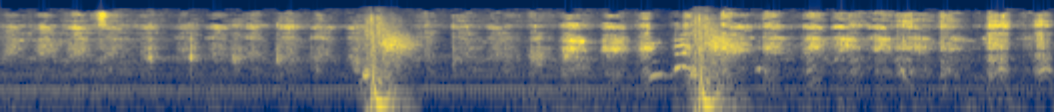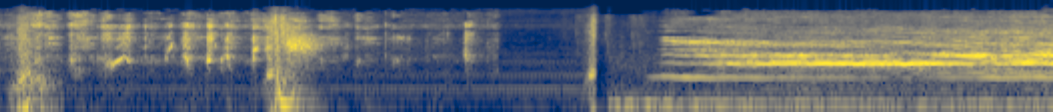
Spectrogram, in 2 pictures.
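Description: Four loud thuds, about one and a half to two seconds apart, over a crackling background. About eight seconds in, a different steady sound starts: a few tones held at a constant pitch.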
